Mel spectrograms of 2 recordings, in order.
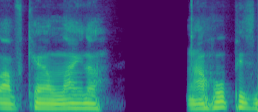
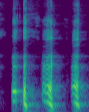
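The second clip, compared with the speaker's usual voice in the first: high laugh; 12 semitones higher, 6 dB quieter than usual. Real, not acted. Laughing at inside joke.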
